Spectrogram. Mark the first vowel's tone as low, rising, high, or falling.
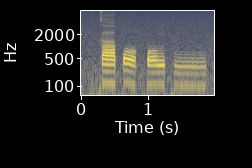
high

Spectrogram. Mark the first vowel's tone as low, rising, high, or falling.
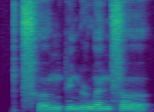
rising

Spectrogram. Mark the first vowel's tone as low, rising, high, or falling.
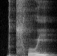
low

